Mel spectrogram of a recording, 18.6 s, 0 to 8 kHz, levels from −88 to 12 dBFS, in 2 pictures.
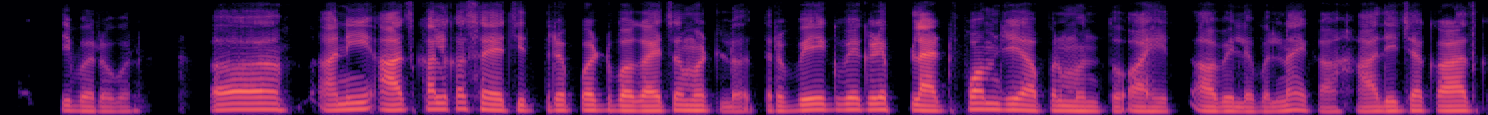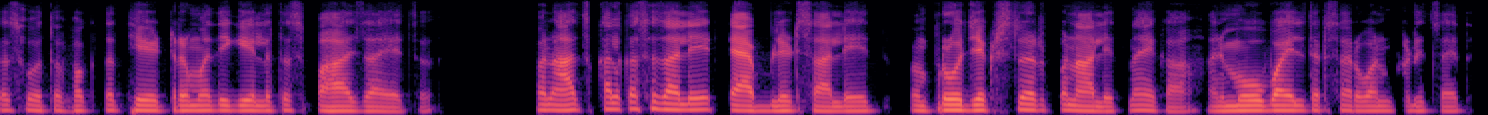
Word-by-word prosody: अगदी 130 - -12
बरोबर. 115 -2 -7 0.5
अ, 145 - -1 0.7
आणि 155 +5 +1 0.2
आजकाल 160 +3 0
कसं 170 -2 -2
आहे, 140 -1 +3
चित्रपट 135 0 -3
बघायचं 125 +1 +2
म्हटलं 115 -5 -3
तर 125 -1 -4
वेगवेगळे 150 +1 +1 0.2
प्लॅटफॉर्म, 135 +4 +2
जे 145 0 0
आपण 130 +1 -4
म्हणतो, 120 -2 -3
आहेत 110 -1 -3 0.2
अवेलेबल, 110 -1 -3
नाही 135 +2 -3
का? 105 -1 -8 0.2
आधीच्या 120 +3 -2
काळात 125 +1 +1
कसं 135 0 -5
होतं, 125 -1 -3
फक्त 125 +1 -5
थिएटरमध्ये 130 0 +2
गेलं 130 -1 +2
तरच 135 0 -5
पहायचायचं. 115 -2 0 0.7
पण 145 -1 +1
आजकाल 140 +4 +2
कसं 175 0 -1
झालं 150 -2 +5
आहे, 150 - +3
टॅबलेट्स 125 -1 +4
आलेत, 120 +1 +1 0.4
प्रोजेक्टर 140 +1 +4
पण 140 -2 +2
आलेत, 115 -2 +3
नाही 135 -1 0
का? 110 -3 -6
आणि 120 0 -2
मोबाईल 130 +1 +5
तर 130 - -2
सर्वांकडेच 125 -2 -3
आहेत, 115 0 -5
130 Hz, 150 wpm, -24 LUFS, 120-140 Hz, 0.7 s, झालं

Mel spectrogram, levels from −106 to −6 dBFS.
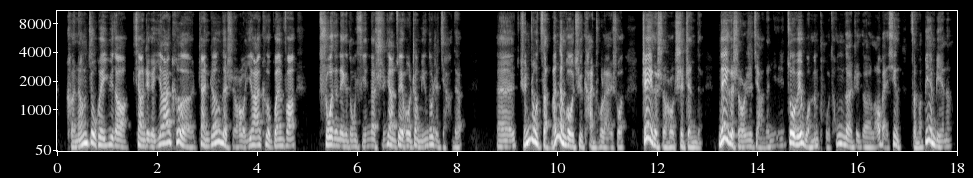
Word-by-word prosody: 可 130 - -9
能 180 +12 +5
就 215 -2 +3
会 175 -2 0
遇 175 +1 -4
到 135 -6 -2
像 155 -4 -3
这 150 -1 -3
个 135 - -4
伊 170 +9 -5
拉 215 +3 +2
克 165 - 0
战 145 +5 -3
争 230 +5 +2
的 190 - +3
时 125 +1 -14
候， 130 0 -8
伊 150 +6 -7
拉 170 0 -2
克 175 -2 -4
官 155 +3 -3
方 155 0 -2 0.5
说 180 -1 +1
的 160 - -5
那 155 -2 -3
个 140 - -8
东 140 0 -11
西， 135 +3 -12
那 155 -1 -8
实 150 +5 -10
际 200 - -3
上 155 -6 -2
最 170 -4 +2
后 150 -1 -2
证 130 - -6
明 135 +4 -10
都 180 +1 -2
是 150 - -12
假 115 -1 -13 0.2
的。 120 0 -11 0.7
呃， 135 0 -6
群 195 - +4
众 250 -8 +8
怎 - - -1
么 - - +2
能 240 -10 +8
够 145 -5 +4
去 125 +3 -5
看 115 -1 -7
出 125 +3 -10
来 110 -1 -11
说 115 +2 -9 0.4
这 315 -3 +6
个 - - +2
时 120 +1 -6
候 115 0 -5
是 140 +5 -4
真 115 +1 -5
的， 110 - -14 0.3
那 265 - +7
个 200 - +5
时 130 -4 -6
候 130 +1 -6
是 140 -1 -10
假 110 -2 -11
的， 120 - -15
你 130 +2 -15 0.3
作 225 -2 +9
为 195 +3 +7
我 195 -11 -1
们 135 +6 -6
普 110 -7 -20
通 200 - -3
的 140 -7 -4
这 130 - -11
个 120 -2 -10
老 115 +1 -8
百 - - -11
姓 145 - -5 0.2
怎 115 - -6
么 110 +2 -8
辨 240 - +4
别 130 -5 -7
呢？ 140 +1 -17
145 Hz, 280 characters per minute, -23 LUFS, 125-180 Hz, 0.7 s, 作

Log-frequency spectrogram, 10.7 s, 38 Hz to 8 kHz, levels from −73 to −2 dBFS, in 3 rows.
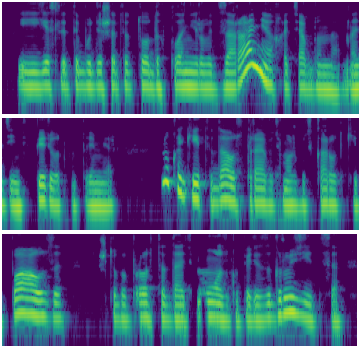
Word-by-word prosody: И - - -1
если 145 +1 0
ты 145 +2 -4
будешь 145 -1 -1
этот 145 0 -5
отдых 140 -3 -1
планировать 140 -3 0
заранее, 210 - +6
хотя 140 0 -5
бы 130 0 -4
на 125 -2 -1
на 130 0 -1
день 125 -1 -1
вперед, 125 0 -1
например, 120 -1 -3 0.4
ну, 380 0 +5
какие-то, 180 - +2
да, 165 +2 +3
устраивать, 140 -4 -3
может 130 -1 -1
быть, 125 0 -7
короткие 125 -2 -5
паузы, 160 -3 +4 0.3
чтобы 140 -1 -6
просто 145 +1 -1
дать 135 -1 -2 0.2
мозгу 145 -4 0
перезагрузиться, 140 0 0
140 Hz, 155 wpm, -23 LUFS, 130-150 Hz, 0.4 s, заранее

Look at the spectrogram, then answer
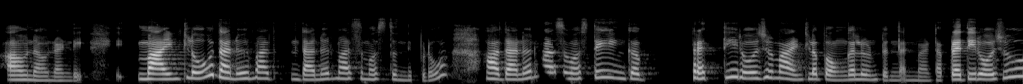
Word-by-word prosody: అవునవునండి. 190 -4 -6 0.7
మా 255 - +11 0.2
ఇంట్లో 275 +3 -2 0.2
ధనుర్మా 275 0 +2 0.4
ధనుర్మాసం 260 +3 -4
వస్తుంది 230 -4 -12
ఇప్పుడు. - - -13 0.6
ఆ - - +7
ధనుర్మాసం 280 +3 -1
వస్తే 275 +4 -3 0.2
ఇంక 270 -1 -6 0.6
ప్రతి 285 +4 -1
రోజు 280 +3 -2
మా 270 - +4
ఇంట్లో 240 +2 -3
పొంగల్ 220 +2 -2
ఉంటుందన్నమాట. 195 -3 -13 0.2
ప్రతిరోజు 245 +5 +4
250 Hz, 105 wpm, -23 LUFS, 215-275 Hz, 0.7 s, మా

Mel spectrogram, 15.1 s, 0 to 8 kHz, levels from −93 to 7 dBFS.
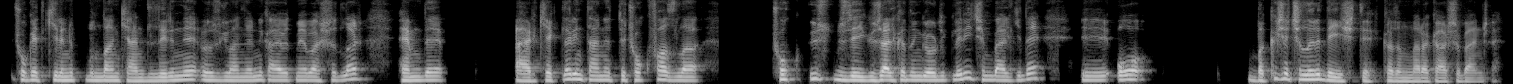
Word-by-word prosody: çok 150 -2 -1
etkilenip 140 -1 0
bundan 130 -1 +1
kendilerini 125 +5 +1
öz 135 -2 +1
güvenlerini 130 +1 0
kaybetmeye 135 -1 -1
başladılar 140 +7 -2 0.3
hem 135 0 +2
de 140 -1 0 0.7
erkekler 130 +7 +1
internette 145 -4 0
çok 140 0 -3
fazla, 135 -4 +1 0.7
çok 170 0 0
üst 190 -1 -1
düzey 140 -2 +4
güzel 135 +1 +5
kadın 145 -1 +1
gördükleri 140 +6 +2
için 160 -8 -3
belki 140 0 0
de, 195 +2 -2 0.4
eee, 140 0 -2
o 165 - +2 0.9
bakış 135 +8 -1
açıları 165 -2 +3
değişti 120 -3 -1
kadınlara 110 -3 -2
karşı 105 0 -4
bence. 100 -1 -8
140 Hz, 125 wpm, -19 LUFS, 130-150 Hz, 0.9 s, güzel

